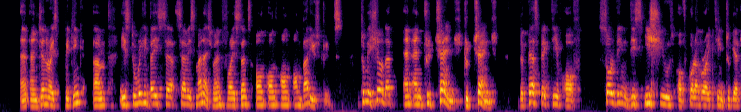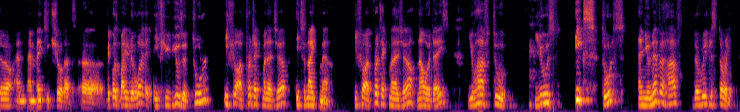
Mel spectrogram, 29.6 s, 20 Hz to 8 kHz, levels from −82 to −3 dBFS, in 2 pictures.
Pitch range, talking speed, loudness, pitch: 140-195 Hz, 165 wpm, -21 LUFS, 165 Hz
